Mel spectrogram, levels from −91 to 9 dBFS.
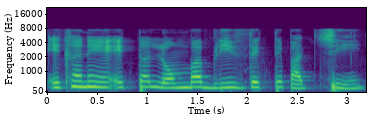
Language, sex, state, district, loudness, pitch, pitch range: Bengali, female, West Bengal, Alipurduar, -14 LUFS, 230 Hz, 215-250 Hz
